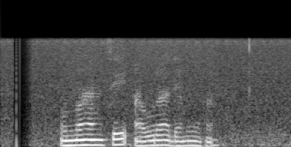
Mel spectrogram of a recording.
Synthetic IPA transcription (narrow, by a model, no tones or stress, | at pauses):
unːwɐɦanseːʔauɾaːd̪ɛmuːɦɐ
